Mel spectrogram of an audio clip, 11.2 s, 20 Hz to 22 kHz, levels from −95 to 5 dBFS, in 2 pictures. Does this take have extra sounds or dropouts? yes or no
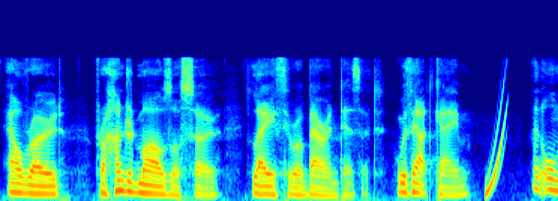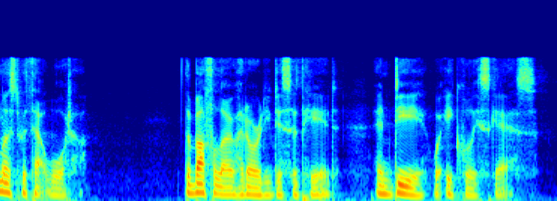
yes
